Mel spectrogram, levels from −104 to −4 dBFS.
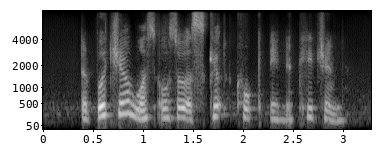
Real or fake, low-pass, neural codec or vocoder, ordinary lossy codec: fake; none; codec, 16 kHz, 1 kbps, X-Codec, HuBERT features, trained on general audio; none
